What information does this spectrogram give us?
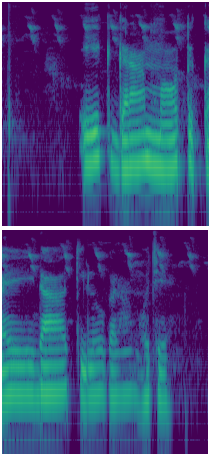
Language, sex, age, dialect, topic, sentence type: Magahi, male, 31-35, Northeastern/Surjapuri, agriculture, question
